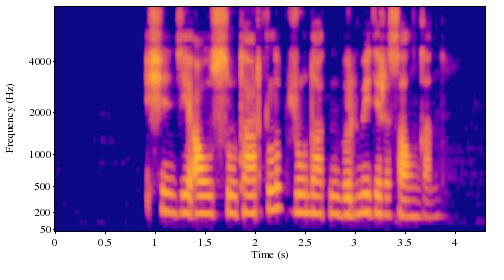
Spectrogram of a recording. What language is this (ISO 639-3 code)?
kaz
